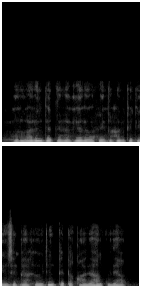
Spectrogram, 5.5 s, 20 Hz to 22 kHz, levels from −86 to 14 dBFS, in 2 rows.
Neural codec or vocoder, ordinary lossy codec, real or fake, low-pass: autoencoder, 22.05 kHz, a latent of 192 numbers a frame, VITS, trained on one speaker; Opus, 24 kbps; fake; 9.9 kHz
